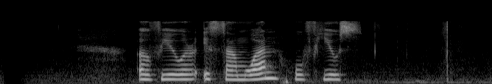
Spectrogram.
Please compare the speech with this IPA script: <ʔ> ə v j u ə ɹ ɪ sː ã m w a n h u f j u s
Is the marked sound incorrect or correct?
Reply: correct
